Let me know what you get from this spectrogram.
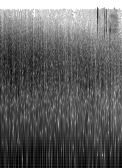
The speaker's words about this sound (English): Explosions for you.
